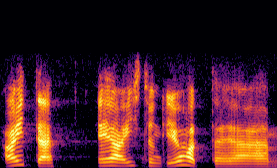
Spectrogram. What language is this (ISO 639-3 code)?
est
